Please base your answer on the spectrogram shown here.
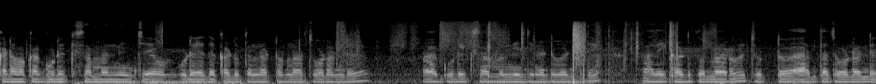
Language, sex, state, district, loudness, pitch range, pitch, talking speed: Telugu, male, Andhra Pradesh, Manyam, -29 LUFS, 115-120 Hz, 115 Hz, 115 wpm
